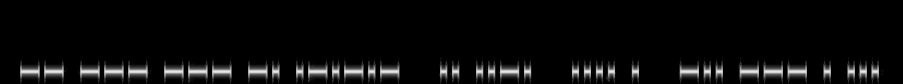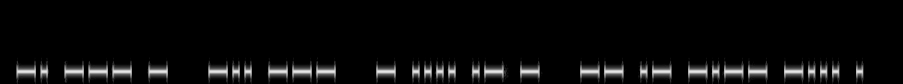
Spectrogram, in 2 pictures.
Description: Morse code, heard as a keyed tone, about 20 wpm, 600 Hz. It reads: MOON. IF HE DOES NOT DO THAT MAYBE
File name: the old man and the sea / the old man and the sea part 1 20wpm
